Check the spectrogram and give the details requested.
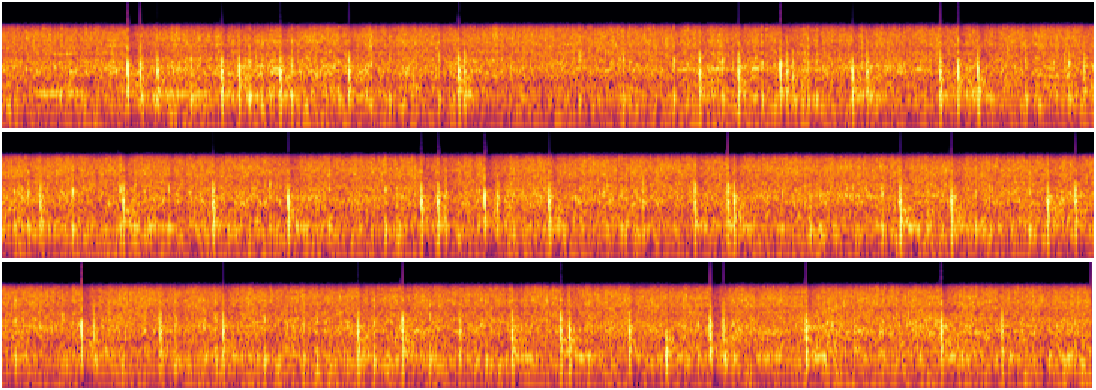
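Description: Ground firework fountains hissing steadily while spraying sparks, with dense rapid crackling pops throughout.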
